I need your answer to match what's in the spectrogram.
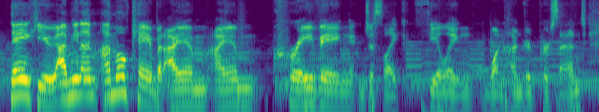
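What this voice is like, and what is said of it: Stuffy, congested voice. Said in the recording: “I currently have COVID, so I sound a little stuffy and congested.”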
